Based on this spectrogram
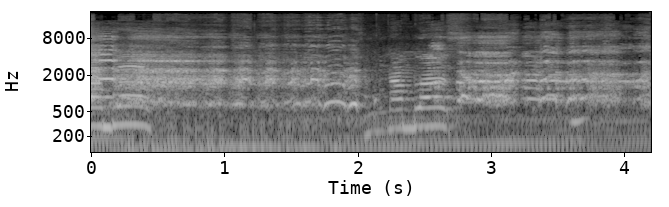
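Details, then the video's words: Balenggek roosters at a crowing contest practice in Ampang Kualo, Solok city; continuous loud overlapping crows with wavering, repeated syllables fill the clip, people's voices beneath. "Latberan ayam kukuak balenggek"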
